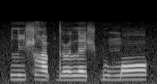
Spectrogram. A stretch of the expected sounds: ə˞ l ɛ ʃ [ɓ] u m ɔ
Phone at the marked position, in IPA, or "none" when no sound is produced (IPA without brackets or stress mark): ɓ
